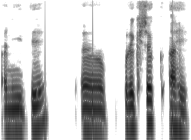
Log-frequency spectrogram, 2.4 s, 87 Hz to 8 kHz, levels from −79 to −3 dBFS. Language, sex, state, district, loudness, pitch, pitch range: Marathi, male, Maharashtra, Nagpur, -18 LUFS, 125 Hz, 120-135 Hz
